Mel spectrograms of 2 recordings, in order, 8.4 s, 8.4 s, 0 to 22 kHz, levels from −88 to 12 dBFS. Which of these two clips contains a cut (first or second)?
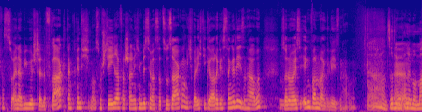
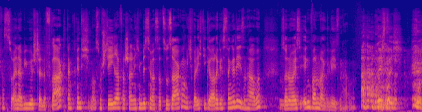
second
